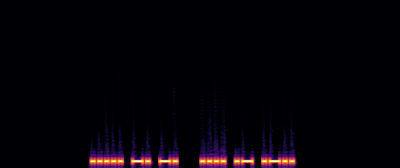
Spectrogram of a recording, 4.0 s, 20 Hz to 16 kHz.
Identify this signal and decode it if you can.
Morse code, heard as a keyed tone, about 36 wpm, 700 Hz. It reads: 5NN HAL
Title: Ontario QSO Party Exchange 35wpm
